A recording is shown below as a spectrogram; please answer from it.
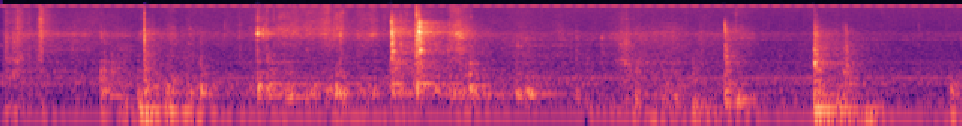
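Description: Knocks and clatter of a glass aquarium being handled and set on a steel sheet, a string of separate clicks and taps with a heavier low thump about five and a half seconds in.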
